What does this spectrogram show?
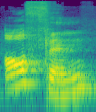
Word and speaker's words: often: aí ó fem i i often ST ele não se pronuncia tá alfani al Fragoso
